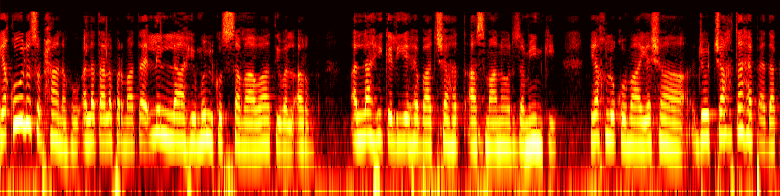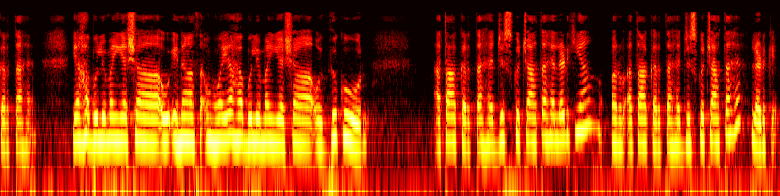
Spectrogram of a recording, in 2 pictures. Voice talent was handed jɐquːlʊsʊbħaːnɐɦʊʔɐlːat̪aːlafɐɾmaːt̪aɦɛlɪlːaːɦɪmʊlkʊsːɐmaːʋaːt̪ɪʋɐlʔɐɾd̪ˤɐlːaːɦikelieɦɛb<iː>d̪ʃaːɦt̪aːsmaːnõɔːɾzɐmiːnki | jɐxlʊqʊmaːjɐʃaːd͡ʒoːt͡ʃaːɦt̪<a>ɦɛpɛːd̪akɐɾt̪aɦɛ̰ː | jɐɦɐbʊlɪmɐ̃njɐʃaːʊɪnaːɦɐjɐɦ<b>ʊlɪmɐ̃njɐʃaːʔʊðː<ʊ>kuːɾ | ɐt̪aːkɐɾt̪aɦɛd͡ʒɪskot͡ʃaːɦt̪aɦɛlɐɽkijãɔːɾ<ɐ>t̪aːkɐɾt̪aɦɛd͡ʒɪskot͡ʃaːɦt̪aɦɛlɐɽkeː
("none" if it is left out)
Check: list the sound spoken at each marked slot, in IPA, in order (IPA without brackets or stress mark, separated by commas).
aː, a, b, ʊ, ɐ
